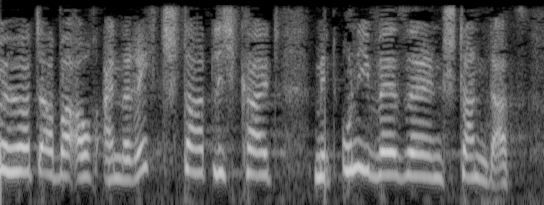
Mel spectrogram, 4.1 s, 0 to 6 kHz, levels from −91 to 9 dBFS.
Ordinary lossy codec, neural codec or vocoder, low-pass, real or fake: AAC, 48 kbps; none; 5.4 kHz; real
